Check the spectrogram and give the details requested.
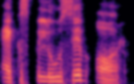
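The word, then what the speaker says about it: XOR: हमारा bit wise एजोर एजोर को हम लोग प्रोनाउंस करते हैं एक्सक्लूसिव और लिखते एक्सर ही है बट इसको प्रोनाउंस करते हैं एक्सक्लूसिव और और इसका जो सिंबल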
